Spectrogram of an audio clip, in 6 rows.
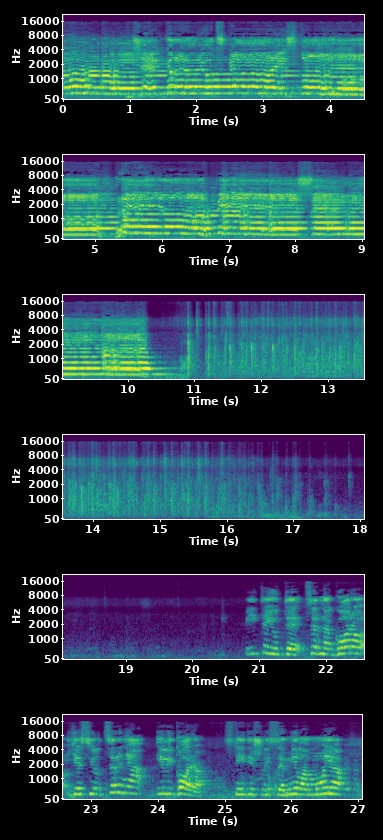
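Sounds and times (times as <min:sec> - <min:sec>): bowed single-string fiddle melody: 0:00.0 - 0:10.4.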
